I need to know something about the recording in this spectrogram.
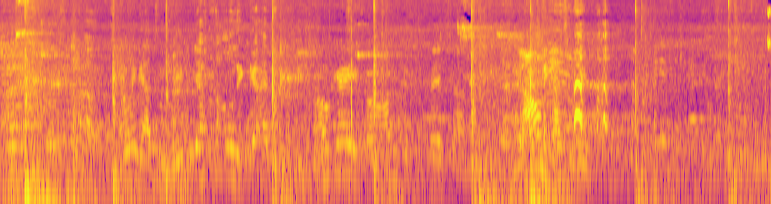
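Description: A basketball bounces on a hard court, echoing in a large hall.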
